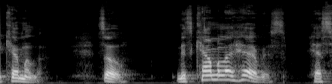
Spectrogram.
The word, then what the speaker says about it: Kamala: I'm saying her name the same way Indian folks say her name. They say Kamala.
